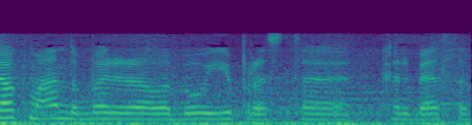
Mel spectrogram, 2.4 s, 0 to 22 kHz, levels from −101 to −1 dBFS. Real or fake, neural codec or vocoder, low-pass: real; none; 7.2 kHz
